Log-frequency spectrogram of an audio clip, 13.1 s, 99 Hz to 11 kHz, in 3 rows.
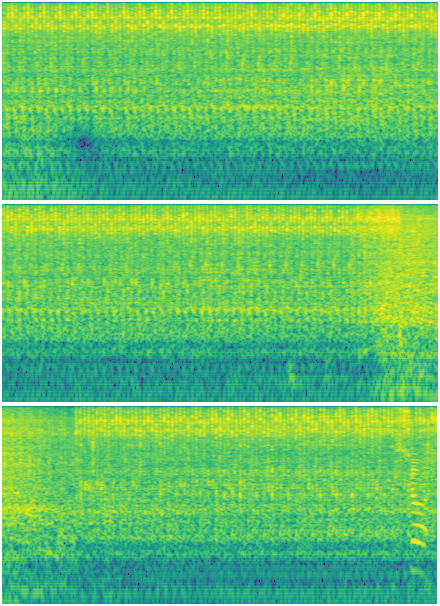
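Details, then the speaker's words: Mercedes OM601 diesel after head gasket replacement restored oil feed to the timing chain tensioner: even idle with usual light diesel clatter, steady speed, no chain rattle; normal idle. "Вот наш «Мерседес». После замены прокладки головки блока цилиндров. Здесь он работает"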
